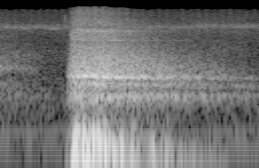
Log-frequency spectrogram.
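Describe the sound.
A deep exhale out through the mouth during a guided breathing exercise: one long, airy breath that starts abruptly, loud and breathy at first, then fades gradually over about a second and a half, with no talking.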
